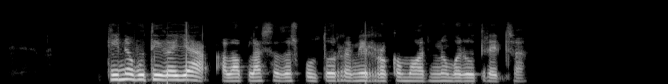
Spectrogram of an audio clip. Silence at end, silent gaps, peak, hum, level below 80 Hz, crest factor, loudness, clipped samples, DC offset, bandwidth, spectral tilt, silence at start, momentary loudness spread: 1.45 s; none; -2 dBFS; none; -56 dBFS; 16 dB; -16 LUFS; under 0.1%; under 0.1%; 7.2 kHz; -7.5 dB/octave; 1.1 s; 10 LU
